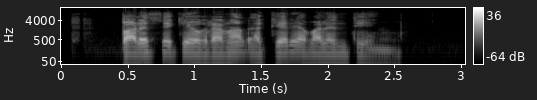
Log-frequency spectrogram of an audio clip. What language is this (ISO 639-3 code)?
glg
